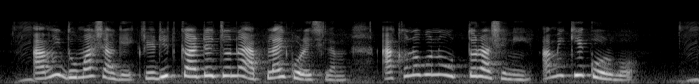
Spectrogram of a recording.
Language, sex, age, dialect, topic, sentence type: Bengali, female, 18-24, Standard Colloquial, banking, question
